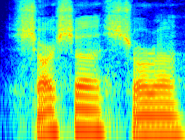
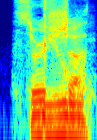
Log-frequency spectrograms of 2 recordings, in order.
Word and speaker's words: Saoirse: I keep forgetting how I pronounce her name. Shara Ronan. Guys, Saoirse.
